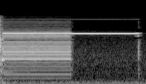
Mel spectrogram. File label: painful buzz beep; Electro and Synthetic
